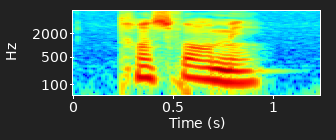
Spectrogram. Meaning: to transform
- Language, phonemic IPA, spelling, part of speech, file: French, /tʁɑ̃s.fɔʁ.me/, transformer, verb, Fr-transformer.ogg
